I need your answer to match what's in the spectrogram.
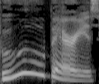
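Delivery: high, eerie, spooky ghost voice. Telling a ghost joke at the campfire: spooky voice. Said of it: "the spooky one".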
